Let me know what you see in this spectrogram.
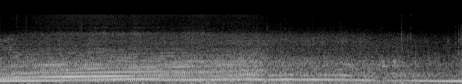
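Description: Honda Civic's engine under power on the circuit, its note rising steadily for a couple of seconds, then easing off and fading about four seconds in.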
